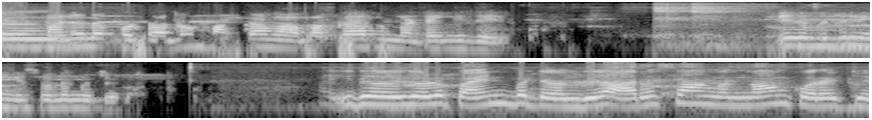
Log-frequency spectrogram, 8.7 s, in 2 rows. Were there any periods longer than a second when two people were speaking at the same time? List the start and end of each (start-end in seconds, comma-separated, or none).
none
